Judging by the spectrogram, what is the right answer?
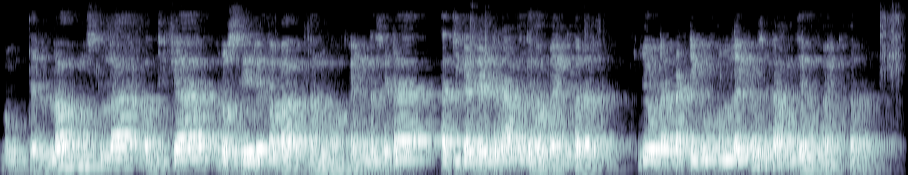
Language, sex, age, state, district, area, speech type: Odia, male, 18-30, Odisha, Jagatsinghpur, rural, spontaneous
